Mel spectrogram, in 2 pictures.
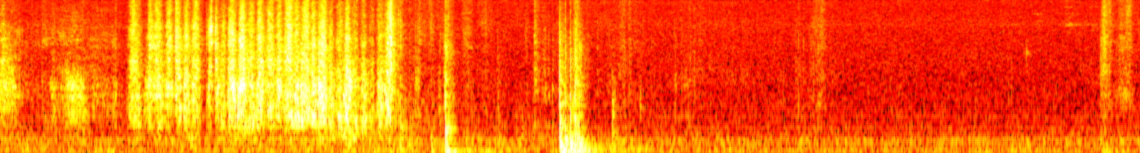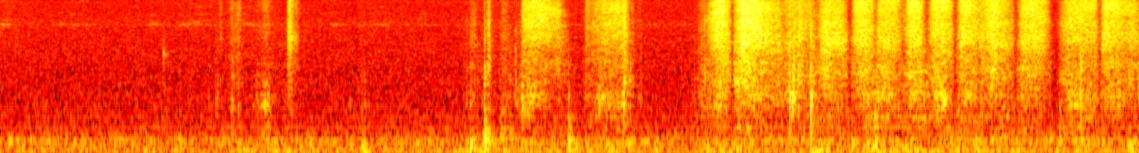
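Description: Hands handling paper and rubbing a patterned paper panel flat onto a cardstock page, dry paper-on-paper friction. A single knock comes about six seconds in, with a quieter stretch before the rubbing picks up again.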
